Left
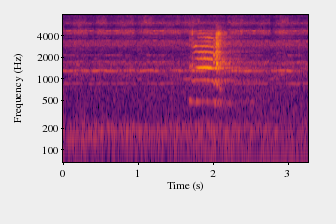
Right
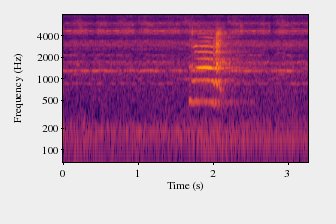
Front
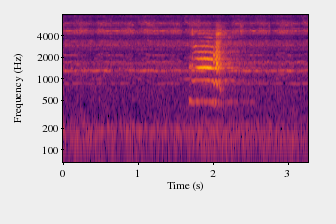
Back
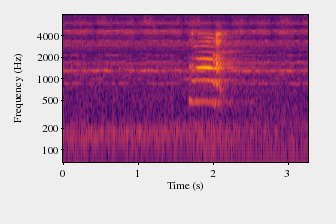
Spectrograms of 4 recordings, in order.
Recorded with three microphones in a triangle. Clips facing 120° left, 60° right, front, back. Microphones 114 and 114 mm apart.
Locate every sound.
1.7 s a cat meowing: 105° right, 0.9 m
